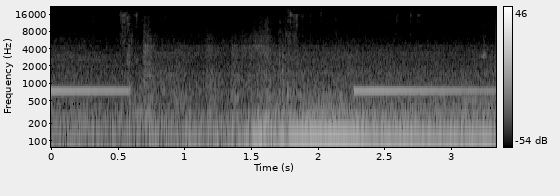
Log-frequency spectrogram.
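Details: 2012 Chevrolet Cruze 1.4 Ecotec after alternator replacement: fires up and settles into steady, even idle with no knocks or whine; battery light goes off, check engine light remains on; healthy.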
